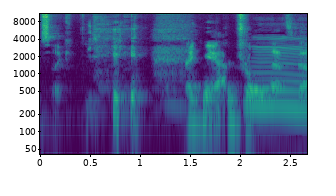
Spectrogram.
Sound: chuckling

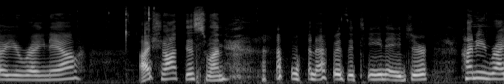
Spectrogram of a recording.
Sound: laughing

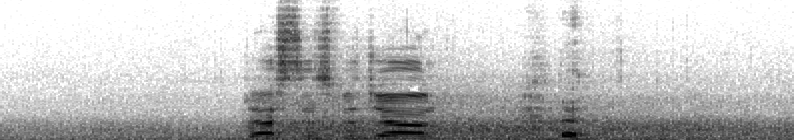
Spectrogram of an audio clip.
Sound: laughs

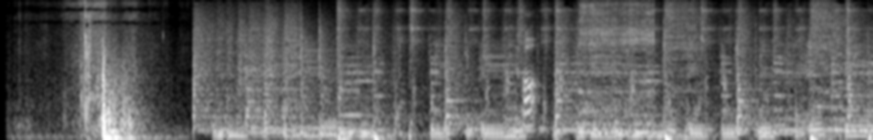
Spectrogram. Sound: box landing; upbeat music

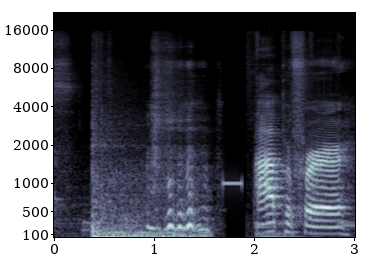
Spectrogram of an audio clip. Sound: laughing

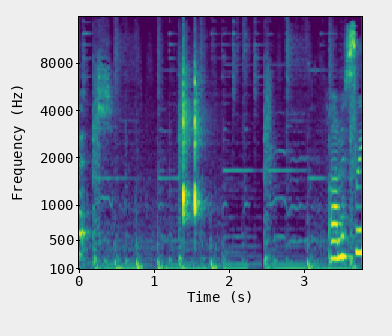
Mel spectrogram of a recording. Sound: plastic tapping

